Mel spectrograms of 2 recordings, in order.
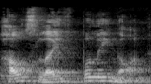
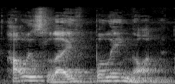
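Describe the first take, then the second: First: 'How is' is shortened to one syllable, 'how's'. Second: 'How is' is said as two full words. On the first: "उसी को short में है हाउस" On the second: "हाउ इज है"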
